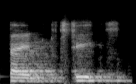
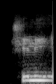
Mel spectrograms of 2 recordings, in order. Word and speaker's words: Chile: Chile is what you mean. Well, Prashant is on fire today. He is absolutely right. The answer, Vinson Massif, is indeed claimed by Chile, but he pronounced it a little differently for some strange reason.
